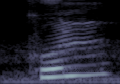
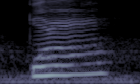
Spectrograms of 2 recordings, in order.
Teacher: Kaf dengan qof itu hanya berdekatan sama-sama ada pada pangkal lidah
